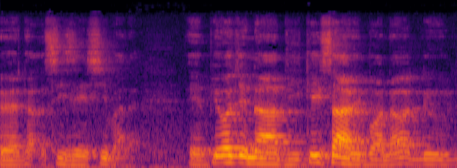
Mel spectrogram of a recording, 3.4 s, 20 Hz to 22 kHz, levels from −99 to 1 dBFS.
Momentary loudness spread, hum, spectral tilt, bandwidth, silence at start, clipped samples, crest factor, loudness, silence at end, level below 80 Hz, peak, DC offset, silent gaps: 13 LU; none; -5 dB/octave; 15.5 kHz; 0 s; under 0.1%; 20 dB; -27 LUFS; 0 s; -54 dBFS; -8 dBFS; under 0.1%; none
